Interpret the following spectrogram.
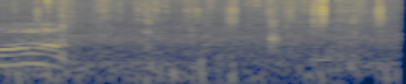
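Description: A brief sing-song vocal sound from a person, rising then falling in pitch, followed by light footsteps and scattered clicks on a concrete sidewalk as a dog is walked on a leash.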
